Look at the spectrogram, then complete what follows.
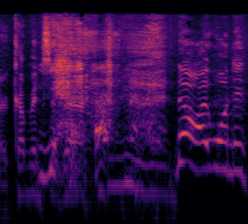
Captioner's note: laughing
